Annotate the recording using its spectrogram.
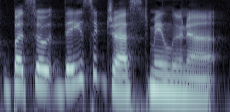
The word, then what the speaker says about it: Meluna: It might be pronounced Meluna, but I've been calling it Meluna. Meluna. – How do you know it's not Melina? – Well, great point. It's capital M, little E, capital L, U-N-A.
